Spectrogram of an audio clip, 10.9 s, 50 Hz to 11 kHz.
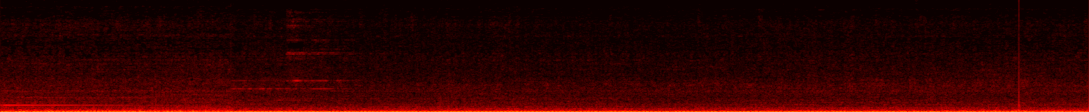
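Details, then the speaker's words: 2008 Chevrolet Silverado after lightning strike caused no-crank, no-communication; failed module replaced and programmed; deep, steady rumble, no misses, knocks or surging; starts and idles smoothly. "I will start it and show you right now. My car has started now."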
